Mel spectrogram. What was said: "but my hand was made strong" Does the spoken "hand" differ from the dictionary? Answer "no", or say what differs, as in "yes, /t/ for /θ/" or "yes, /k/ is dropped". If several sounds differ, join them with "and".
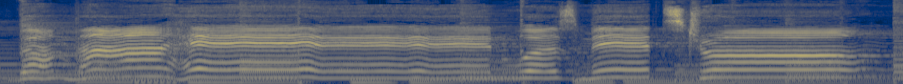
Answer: yes, /n/ is dropped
